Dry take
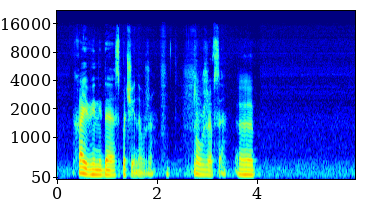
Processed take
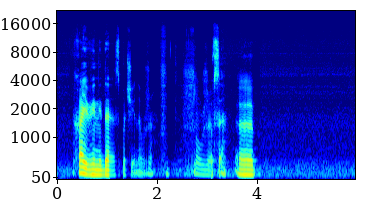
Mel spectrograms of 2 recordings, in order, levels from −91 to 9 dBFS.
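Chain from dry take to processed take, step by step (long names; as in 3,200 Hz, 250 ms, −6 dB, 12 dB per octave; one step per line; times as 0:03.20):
0:01.04–0:03.09: downward compressor 3 to 1, threshold −42 dBFS, peak gain reduction 18.5 dB
level −6 dB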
